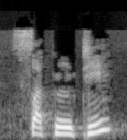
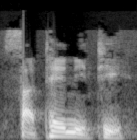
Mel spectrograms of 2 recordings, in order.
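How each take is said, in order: First: No extra 'ni' sound is inserted mid-word. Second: An extra 'ni' sound is inserted mid-word. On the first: The speaker calls it right. "Just like certainty" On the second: The speaker calls it wrong. "not certainty"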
